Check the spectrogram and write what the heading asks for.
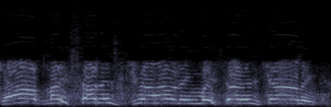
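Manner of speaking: high-pitched, repeated cry for help; mock-frantic plea, pitched high.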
